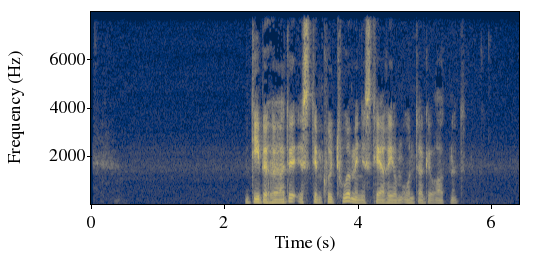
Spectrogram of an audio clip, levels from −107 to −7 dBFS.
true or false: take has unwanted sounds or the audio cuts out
false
